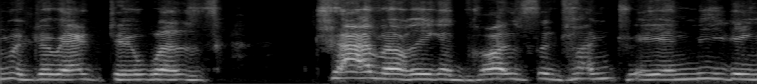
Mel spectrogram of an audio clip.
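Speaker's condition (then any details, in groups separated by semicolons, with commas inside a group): Cerebral palsy; lifelong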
